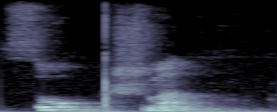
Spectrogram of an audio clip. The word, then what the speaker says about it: sukshma: Sukshma shariram. Let's pronounce that. Sukshma, S, capital U. So it is Su and K, Suk, SH, Suksh.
